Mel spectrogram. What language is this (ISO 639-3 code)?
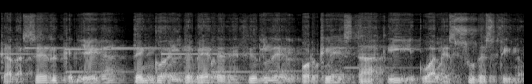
spa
